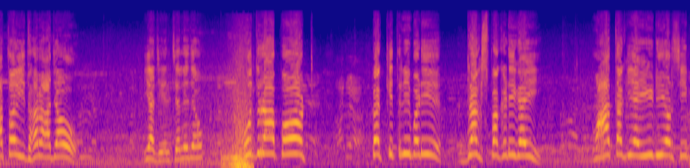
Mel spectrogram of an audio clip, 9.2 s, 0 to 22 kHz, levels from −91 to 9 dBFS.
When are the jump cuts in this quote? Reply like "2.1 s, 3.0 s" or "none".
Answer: 3.3 s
